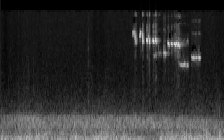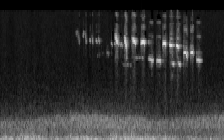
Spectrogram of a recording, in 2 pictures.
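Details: Brown-chested jungle flycatcher singing its nyuling, or fluting, style, meant to coax silent birds into song. Two separate bursts of piercing whistled notes, each jumping between pitches, rise above a continuous deep rumble.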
